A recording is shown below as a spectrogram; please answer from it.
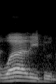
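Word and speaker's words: والد: nah buat pendek ya ingat waladun kalau nya ada Alif bacanya walidun Hai tapi enggak kayak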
